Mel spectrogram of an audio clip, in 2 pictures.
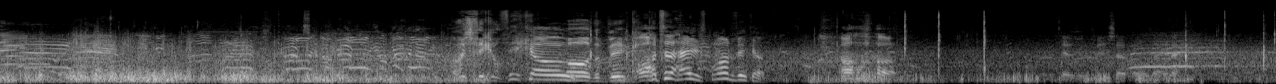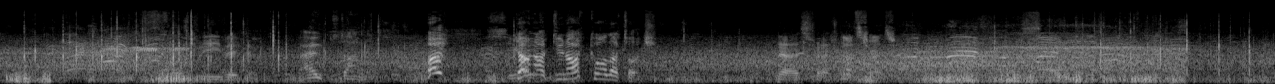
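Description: Spectators shout and cheer outdoors at a distance.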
